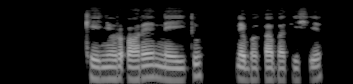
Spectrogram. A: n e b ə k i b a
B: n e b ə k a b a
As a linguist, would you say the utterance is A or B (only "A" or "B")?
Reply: B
